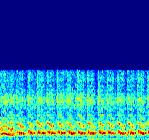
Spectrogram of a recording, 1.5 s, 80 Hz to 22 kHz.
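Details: 2009 Dodge Durango cranking without starting: fast, even cranking at roughly ten pulses a second, never catches; 0 psi fuel pressure against about 49.5 psi needed; relay pin 86 being tested, fuel pump suspected.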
